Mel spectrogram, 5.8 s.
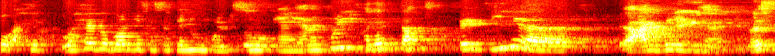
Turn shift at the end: No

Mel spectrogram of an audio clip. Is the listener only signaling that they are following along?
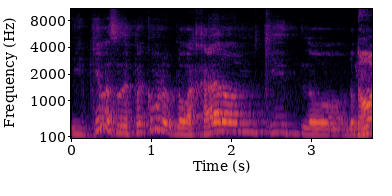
No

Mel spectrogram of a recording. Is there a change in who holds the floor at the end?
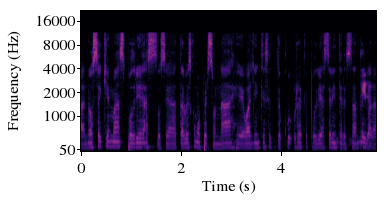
Yes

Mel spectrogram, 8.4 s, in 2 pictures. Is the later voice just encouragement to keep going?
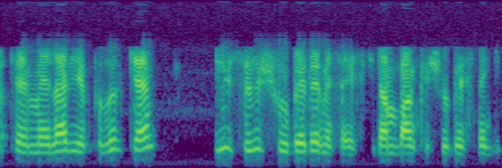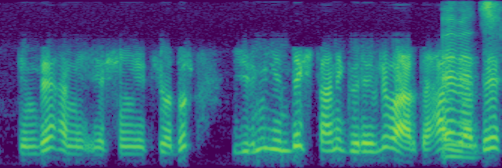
Yes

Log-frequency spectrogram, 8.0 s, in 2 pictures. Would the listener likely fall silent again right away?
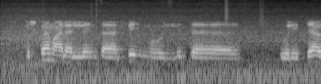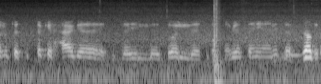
No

